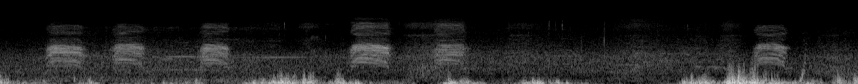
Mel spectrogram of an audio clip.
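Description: A crow cawing: six short caws at irregular intervals. Low gusts of wind rumble on the microphone between them, strongest near the end.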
